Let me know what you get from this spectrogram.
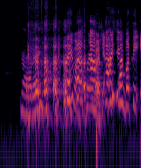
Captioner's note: everyone laughs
